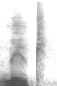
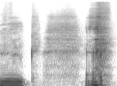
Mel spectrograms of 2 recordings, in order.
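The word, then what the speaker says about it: LIWC: word count L IWC we pronounce it Luke it doesn't look like Luke but hey it's mine I call it Luke and so uh you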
